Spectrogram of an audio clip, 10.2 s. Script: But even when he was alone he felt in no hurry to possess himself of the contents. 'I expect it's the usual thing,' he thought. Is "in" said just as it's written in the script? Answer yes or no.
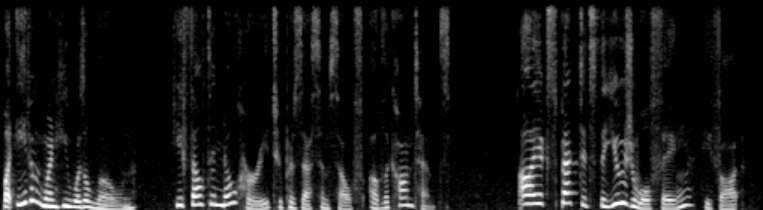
yes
